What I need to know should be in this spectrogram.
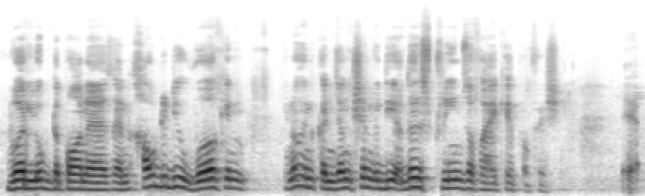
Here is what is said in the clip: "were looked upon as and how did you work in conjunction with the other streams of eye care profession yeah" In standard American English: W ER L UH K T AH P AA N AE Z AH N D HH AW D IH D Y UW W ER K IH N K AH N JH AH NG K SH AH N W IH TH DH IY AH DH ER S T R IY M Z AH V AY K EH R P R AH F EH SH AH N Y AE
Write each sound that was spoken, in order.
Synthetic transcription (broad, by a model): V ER L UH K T AH P AA N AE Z AH N D HH AW D IH D Y UW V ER K IH N K AH N JH AH NG K SH AH N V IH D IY AH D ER S T R IY M Z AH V AY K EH P R AH F EH SH AH N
